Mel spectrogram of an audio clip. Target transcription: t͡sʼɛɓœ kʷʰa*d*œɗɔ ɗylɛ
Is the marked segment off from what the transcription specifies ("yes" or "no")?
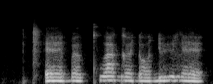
yes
